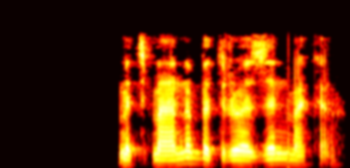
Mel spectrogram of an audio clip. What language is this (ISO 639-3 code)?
ckb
